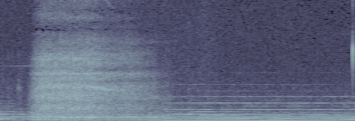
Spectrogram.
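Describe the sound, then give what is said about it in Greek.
A slow, deep breath drawn in during a calm guided relaxation exercise: a long, soft, airy inhalation lasting about one and a half seconds, alone over a steady, quiet sustained background tone. “και ακόμη μία χαλαρή, ήρεμη, βαθιά εισπνοή”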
